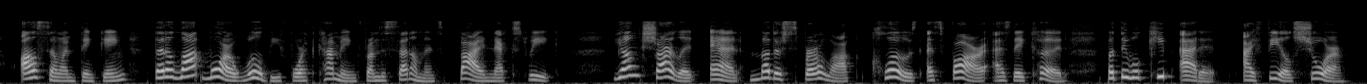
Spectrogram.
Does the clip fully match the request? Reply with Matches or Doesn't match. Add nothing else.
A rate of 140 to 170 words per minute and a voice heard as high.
Matches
